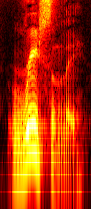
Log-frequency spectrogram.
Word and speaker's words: recently: so we could say recently three syllables we have our stress syllables after the I re instead of recently and we have our stress syllable which is our first one recently recently practice going even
